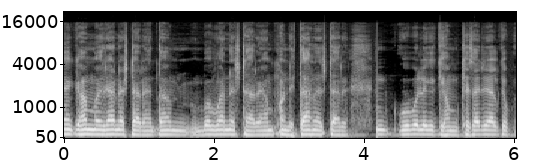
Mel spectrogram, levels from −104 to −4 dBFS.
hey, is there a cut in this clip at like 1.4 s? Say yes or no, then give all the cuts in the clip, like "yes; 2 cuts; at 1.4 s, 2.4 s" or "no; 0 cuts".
no; 1 cut; at 4.2 s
